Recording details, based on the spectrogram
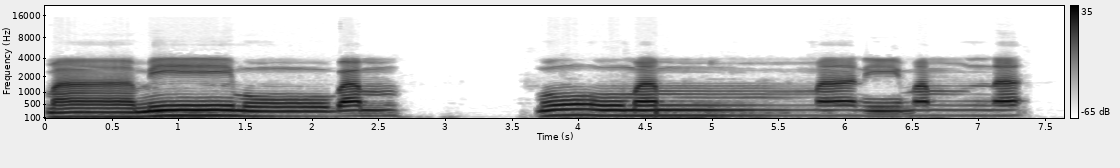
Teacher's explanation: Mim makhraj utamanya kedua bibir. Makhraj penyempurnanya atau pangkal hidung.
